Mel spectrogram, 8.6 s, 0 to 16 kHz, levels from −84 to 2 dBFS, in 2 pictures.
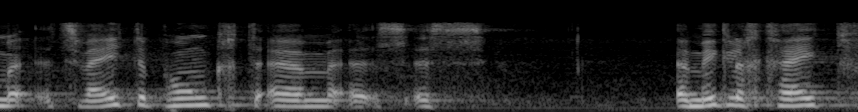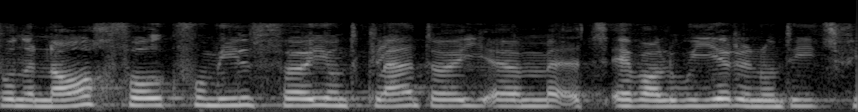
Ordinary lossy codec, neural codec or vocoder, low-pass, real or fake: AAC, 48 kbps; none; 7.2 kHz; real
